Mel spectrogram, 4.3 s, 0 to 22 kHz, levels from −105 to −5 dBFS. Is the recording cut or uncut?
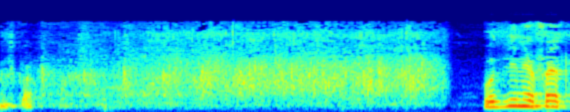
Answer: cut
